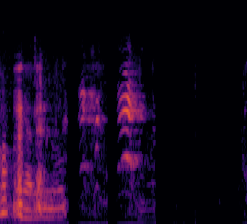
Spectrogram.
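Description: Faint speech trailing off, then two short high-pitched calls about a second in, then near silence.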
